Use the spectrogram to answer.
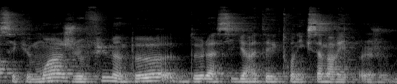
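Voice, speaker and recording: Noticeable background noise and audible room echo accompany a man's voice. He talks at a fairly quick pace with medium pitch and ordinary pitch variation. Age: 20s. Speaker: YouTuber. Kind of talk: opinion monologue to camera. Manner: halting, many fillers.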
